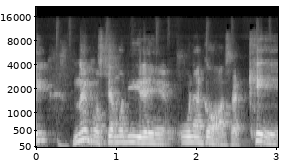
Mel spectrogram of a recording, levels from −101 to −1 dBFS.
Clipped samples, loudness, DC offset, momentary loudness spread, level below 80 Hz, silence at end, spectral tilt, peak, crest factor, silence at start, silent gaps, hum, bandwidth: under 0.1%; -19 LUFS; under 0.1%; 7 LU; -48 dBFS; 0 s; -6 dB/octave; -6 dBFS; 14 dB; 0 s; none; none; 14 kHz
